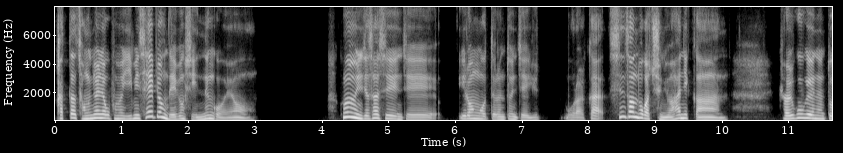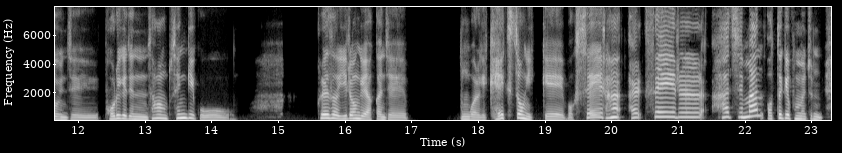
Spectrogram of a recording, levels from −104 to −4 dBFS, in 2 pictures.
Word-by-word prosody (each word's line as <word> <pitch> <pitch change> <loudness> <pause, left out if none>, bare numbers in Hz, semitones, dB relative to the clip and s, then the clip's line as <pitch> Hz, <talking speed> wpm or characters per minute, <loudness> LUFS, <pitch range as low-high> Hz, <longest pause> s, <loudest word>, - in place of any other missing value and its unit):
갖다 225 +4 +1
정리하려고 235 +4 +2
보면 205 0 -4
이미 200 +4 -1
3 340 +9 +3
병, 325 -4 +3
4 160 -2 -1
병씩 190 -4 -3
있는 185 +8 -1
거예요. 140 -3 -6 1.4
그러면 310 -1 +5
이제 205 -3 +1
사실 230 -2 0
인제 155 -3 -5 0.3
이런 205 0 -1
것들은 165 -3 -5
또 180 - -7
인제 145 -3 -5
유 145 - -11 0.4
뭐랄까 - - -4
신선도가 325 -8 +3
중요하니깐 155 - -1 0.8
결국에는 220 0 +1
또 190 -3 -4
인제 145 -2 -7
버리게 210 +3 +1
되는 165 -4 -2
상황도 230 +1 -2
생기고 155 - -1 1.3
그래서 245 -2 +3
이런 220 +3 +1
게 195 - +3
약간 165 +1 -1
이제 145 -3 -5 0.8
뭔가 170 -1 -3
이렇게 145 -2 -4
계획성 240 +4 +3
있게 170 0 -2
막 140 -1 -10
세일하 155 - +3
할 285 +3 -1
세일을 320 -2 +3
하지만 320 +5 +3
어떻게 235 +4 +2
보면 195 -4 -2
좀 170 -7 -5
200 Hz, 270 characters per minute, -22 LUFS, 155-245 Hz, 1.4 s, 그러면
